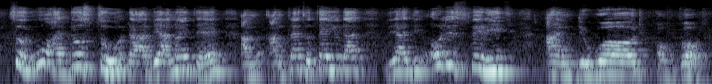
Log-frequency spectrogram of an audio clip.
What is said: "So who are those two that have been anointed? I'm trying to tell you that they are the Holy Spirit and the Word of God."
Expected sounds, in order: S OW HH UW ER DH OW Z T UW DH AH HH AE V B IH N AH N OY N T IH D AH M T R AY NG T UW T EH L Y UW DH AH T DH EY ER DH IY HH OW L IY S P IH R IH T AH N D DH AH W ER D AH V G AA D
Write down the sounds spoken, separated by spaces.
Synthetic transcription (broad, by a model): S OW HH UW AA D OW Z T UW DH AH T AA B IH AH N OY N T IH D AH M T L AY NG T UW T EH L Y UW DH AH T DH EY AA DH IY HH OW L IY S P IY R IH T AH N D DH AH W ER D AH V G AA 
